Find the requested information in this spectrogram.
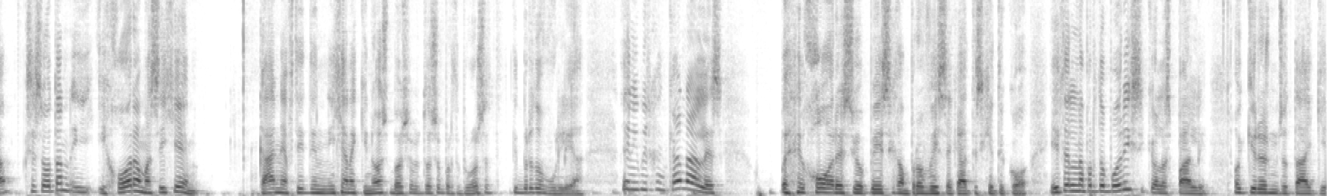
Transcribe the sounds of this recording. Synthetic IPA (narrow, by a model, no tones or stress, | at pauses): kseɾist̪o̞t̪ɐniixo̞ɾɐmɐsiçe̞ | kɐniɐft̪it̪̬iniçeɐnɐcino̞sipɐset̪osopɾoθipuɾɣo̞sɐft̪it̪ibɾot̪o̞vuliɐðe̞nipiɾxɐŋkɐnɐle̞s | xo̞ɾe̞sio̞pie̞sixɐmpɾo̞visekɐt̪isçe̞t̪iko̞̰iθe̞lɐnɐpɾo̞t̪̬o̞p̬o̞ɾisiceo̞lɐspɐlio̞ciɾio̞zmit͡so̞t̪ɐci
